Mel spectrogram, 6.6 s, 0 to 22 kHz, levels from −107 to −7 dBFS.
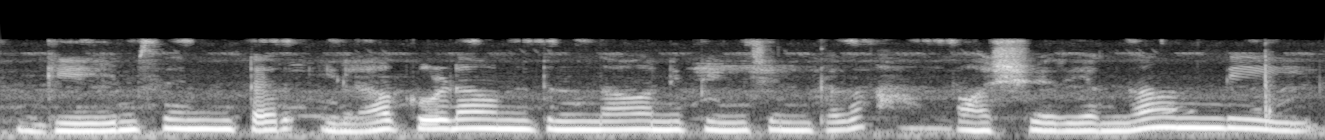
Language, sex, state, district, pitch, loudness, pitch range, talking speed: Telugu, female, Andhra Pradesh, Sri Satya Sai, 210 Hz, -13 LUFS, 195-230 Hz, 70 wpm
